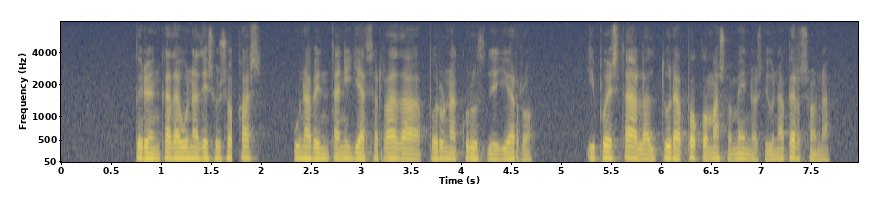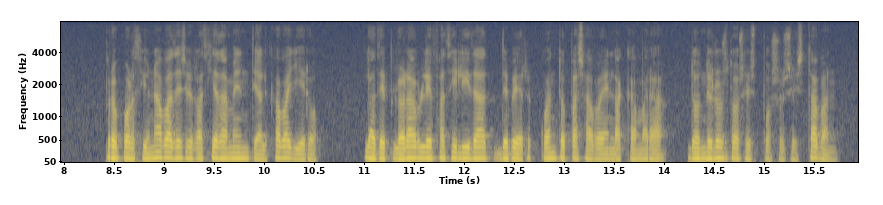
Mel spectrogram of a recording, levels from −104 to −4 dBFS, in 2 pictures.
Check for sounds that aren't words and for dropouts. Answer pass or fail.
fail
